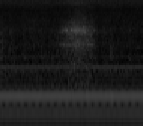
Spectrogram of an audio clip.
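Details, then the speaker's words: Furnace/AC blower motor powered but jammed: the blower wheel came loose, is out of alignment and hits the metal, so the motor hums steadily without spinning and starts burning out, with a burning smell. "so I'm going to push this now it's trying to turn on the motor you just hear that humming noise the motor's getting electricity but it can't Spin"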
